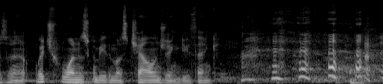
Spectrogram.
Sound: laughter

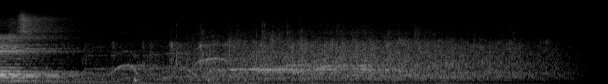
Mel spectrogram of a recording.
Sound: applause

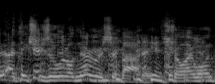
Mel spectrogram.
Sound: laughter

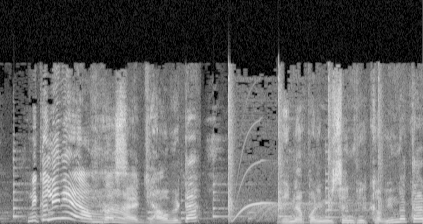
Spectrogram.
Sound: none

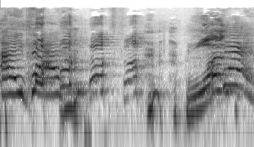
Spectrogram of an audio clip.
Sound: laughing

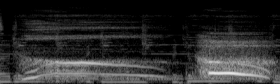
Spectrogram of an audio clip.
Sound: loud gasp

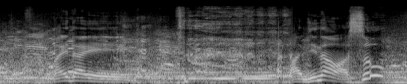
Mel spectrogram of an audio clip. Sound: laughing

